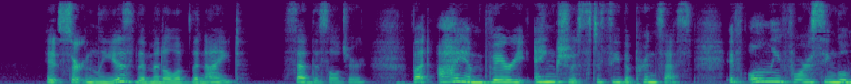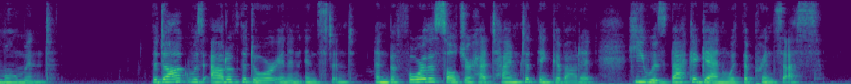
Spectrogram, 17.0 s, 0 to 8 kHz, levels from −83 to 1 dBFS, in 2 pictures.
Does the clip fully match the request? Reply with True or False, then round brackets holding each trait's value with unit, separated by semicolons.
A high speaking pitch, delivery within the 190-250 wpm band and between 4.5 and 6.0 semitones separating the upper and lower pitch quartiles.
False (215 Hz; 195 wpm; 3.5 semitones)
